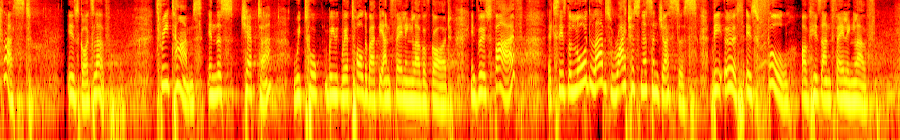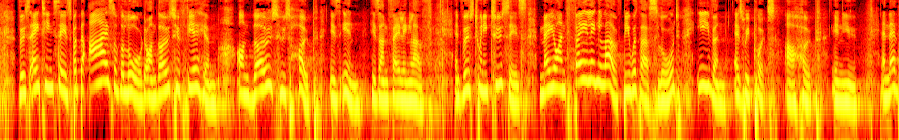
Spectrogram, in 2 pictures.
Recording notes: Preached at Horsham Downs on 14/01/24.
